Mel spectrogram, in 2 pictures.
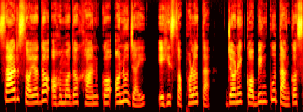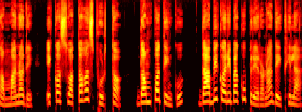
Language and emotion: Odia, neutral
